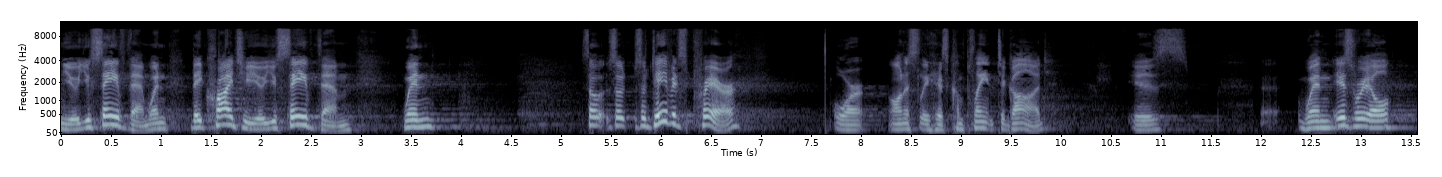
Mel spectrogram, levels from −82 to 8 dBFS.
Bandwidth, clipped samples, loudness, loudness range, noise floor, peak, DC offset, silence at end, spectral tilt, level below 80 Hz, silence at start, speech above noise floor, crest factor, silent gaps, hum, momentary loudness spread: 10.5 kHz; under 0.1%; -24 LUFS; 8 LU; -62 dBFS; -4 dBFS; under 0.1%; 0.05 s; -5 dB/octave; -70 dBFS; 0 s; 38 dB; 22 dB; none; none; 13 LU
